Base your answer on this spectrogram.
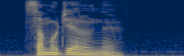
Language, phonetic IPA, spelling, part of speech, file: Polish, [ˌsãmɔˈd͡ʑɛlnɨ], samodzielny, adjective, Pl-samodzielny.ogg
